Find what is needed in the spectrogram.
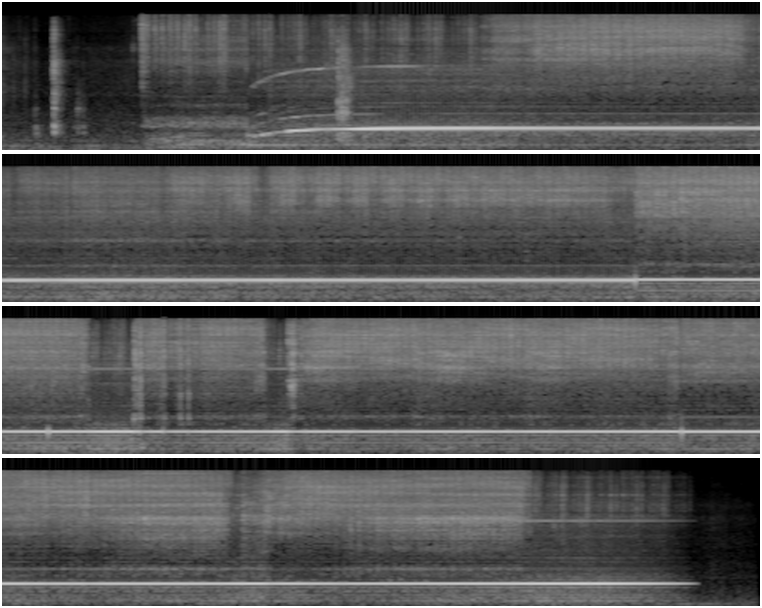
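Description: Wood lathe motor spinning up with a rising whine that settles into a steady tone, then running at constant speed. Over it, abrasive paper hisses against the inside of the spinning wood-and-resin hollow form as it is sanded. Both cut off suddenly near the end.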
